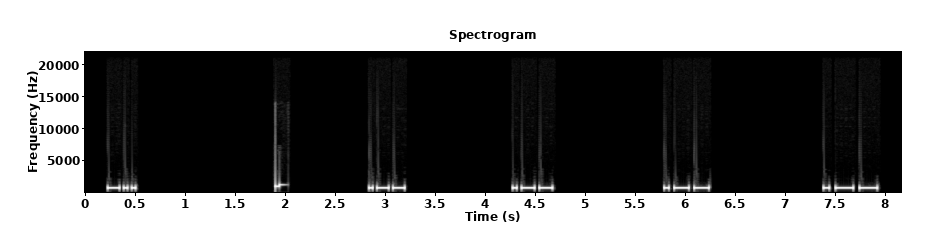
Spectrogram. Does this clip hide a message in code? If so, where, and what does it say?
Yes: Morse code from 0.2 to 7.9 s, heard as a keyed tone, about 27 wpm, spaced as for 7 wpm, 700 Hz. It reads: D WWWW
